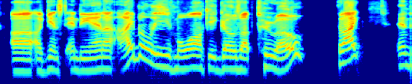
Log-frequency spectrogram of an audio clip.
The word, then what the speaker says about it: Milwaukee: they are a good team Pacers bucks diesel Milwaukee is a one of the Half Point favorite I'll tell you this it's pronounced milwa which in Al gonin I like that better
